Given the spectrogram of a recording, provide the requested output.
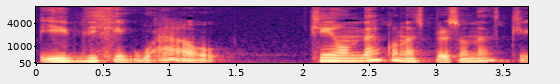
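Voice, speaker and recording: Speaking at a very slow pace, a man has a somewhat breathy voice with a dark, mellow tone. His pitch is fairly high and his intonation is lively. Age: 20s. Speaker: podcast host, Spanish teacher. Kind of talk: casual monologue for language learners. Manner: clear, unhurried.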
